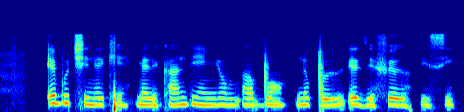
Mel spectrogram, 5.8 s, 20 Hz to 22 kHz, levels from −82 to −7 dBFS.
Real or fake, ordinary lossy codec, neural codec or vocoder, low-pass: fake; none; codec, 16 kHz, 0.8 kbps, ZipCodec; 7.2 kHz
